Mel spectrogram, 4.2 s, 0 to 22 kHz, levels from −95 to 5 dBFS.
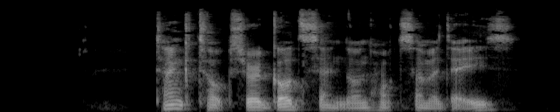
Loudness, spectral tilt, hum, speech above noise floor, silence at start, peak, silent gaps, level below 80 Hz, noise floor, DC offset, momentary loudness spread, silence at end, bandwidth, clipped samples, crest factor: -37 LUFS; -3 dB/octave; none; 39 dB; 1.2 s; -18 dBFS; none; -76 dBFS; -77 dBFS; under 0.1%; 10 LU; 0.35 s; 16 kHz; under 0.1%; 22 dB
